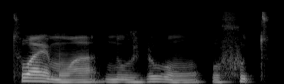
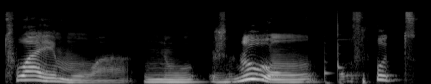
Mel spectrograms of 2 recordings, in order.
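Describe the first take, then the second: First: Said in the usual way. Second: Slow, careful, nous jouons au foot drawn out; slow model sentence. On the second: Shown as a demonstration. Teacher reads slowly for students to repeat. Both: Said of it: "repiten las frases también".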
